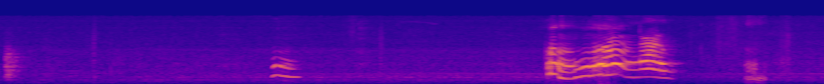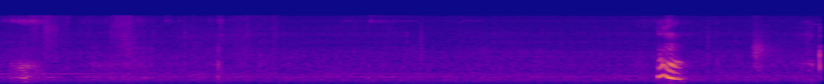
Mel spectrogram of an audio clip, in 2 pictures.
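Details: Shiba Inu dog whining indoors for cheese. Scattered short whimpers and yips are broken by a burst of rapid, wavering whines, with long quiet gaps between them.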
